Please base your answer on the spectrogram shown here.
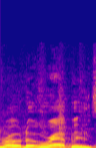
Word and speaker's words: Roanoke Rapids: Roanoke Rapids.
